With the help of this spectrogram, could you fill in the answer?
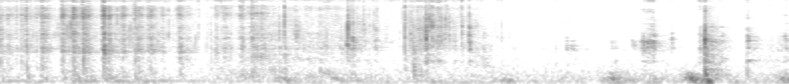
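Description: A solid white oval bar of soap held in the hand is scraped and shaved with a metal utility knife blade, crumbly flakes falling away. Quiet, bright, dry scraping and crackly crumbling ticks come in a dense patter of short strokes, thinning out in the second half with a few sharper cuts near the end.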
